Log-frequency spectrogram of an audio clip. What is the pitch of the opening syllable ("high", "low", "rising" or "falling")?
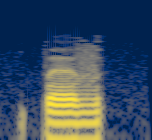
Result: low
